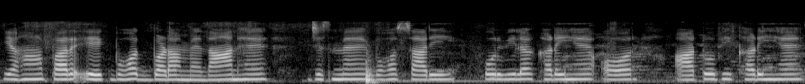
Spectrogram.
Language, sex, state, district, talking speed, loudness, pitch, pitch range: Hindi, female, Madhya Pradesh, Katni, 140 wpm, -17 LUFS, 230 Hz, 220-235 Hz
